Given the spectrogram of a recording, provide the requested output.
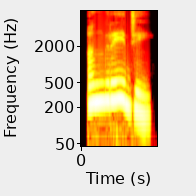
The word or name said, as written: ಅಂಗ್ರೇಜಿ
